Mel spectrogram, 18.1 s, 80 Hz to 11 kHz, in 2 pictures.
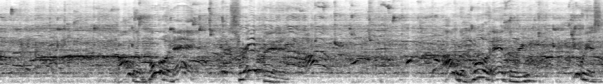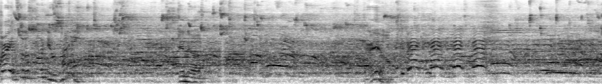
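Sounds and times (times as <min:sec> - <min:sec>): crowd voices echoing: 0:00.0 - 0:18.0
sneaker squeaks: 0:04.4 - 0:06.6, 0:07.7 - 0:15.2, 0:16.6 - 0:18.0.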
